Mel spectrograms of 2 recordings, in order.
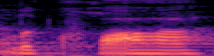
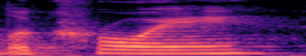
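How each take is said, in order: First: The name is said in a European style. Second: The name is said in an American style. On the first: "I like to say it that way. That's just that's how Europeans say it" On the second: "as Americans say"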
